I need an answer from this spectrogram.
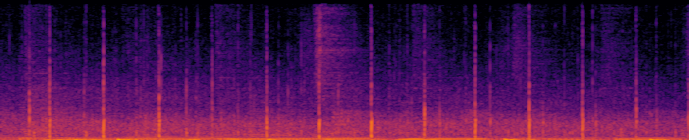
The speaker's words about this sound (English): Can we give Jesus one more hand clap of praise?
